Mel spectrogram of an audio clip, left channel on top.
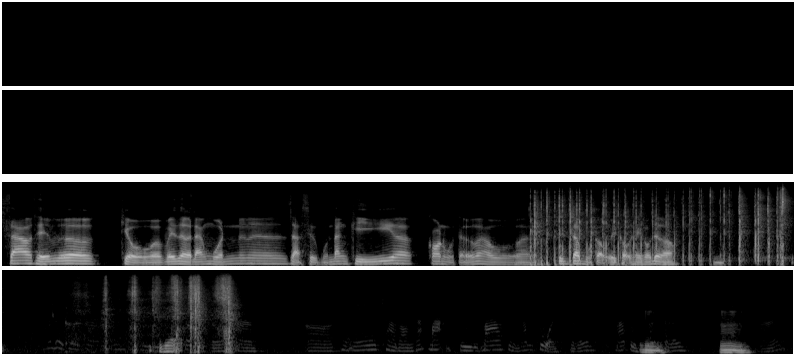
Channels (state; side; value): silent; left; digital silence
